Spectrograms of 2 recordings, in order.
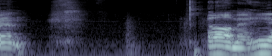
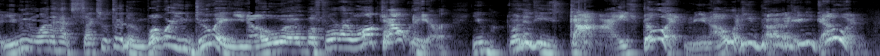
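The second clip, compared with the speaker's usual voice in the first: Chris Hansen; 5 semitones higher than usual. Acted. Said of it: "missed opportunity by Chris Hansen to say".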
